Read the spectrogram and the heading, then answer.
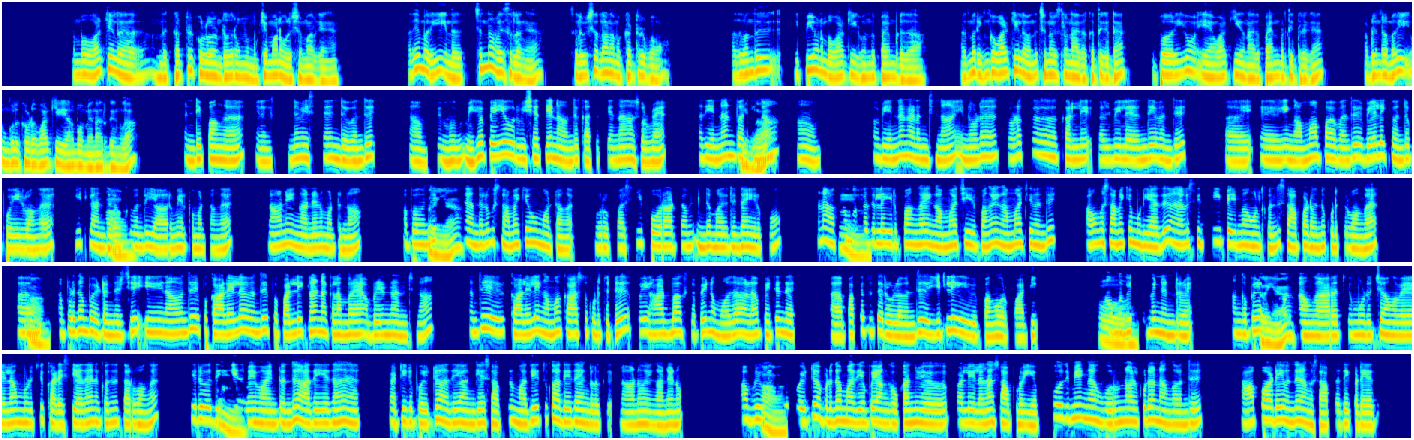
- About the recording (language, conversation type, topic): Tamil, podcast, சிறு வயதில் கற்றுக்கொண்டது இன்றும் உங்களுக்கு பயனாக இருக்கிறதா?
- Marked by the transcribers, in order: other noise; unintelligible speech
